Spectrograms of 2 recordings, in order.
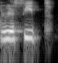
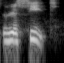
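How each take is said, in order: First: The P sound is pronounced in the middle. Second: The P sound is left out completely. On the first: The speaker calls it wrong. "not receipt" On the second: The speaker calls it right. "the P is not pronounced in this word"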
